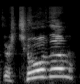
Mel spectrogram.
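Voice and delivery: high, loud incredulous question; mock disbelief. Retelling Gordon learning of the twin brother, high mock disbelief. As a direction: shoot the pitch up in astonishment. Acts out Gordon's shocked reaction.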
